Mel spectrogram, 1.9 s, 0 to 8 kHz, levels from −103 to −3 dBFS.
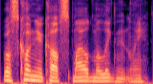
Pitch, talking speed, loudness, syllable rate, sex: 125 Hz, 95 wpm, -17 LUFS, 5.6 syllables/s, male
